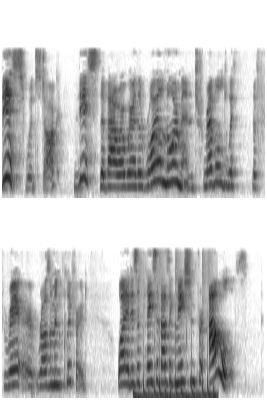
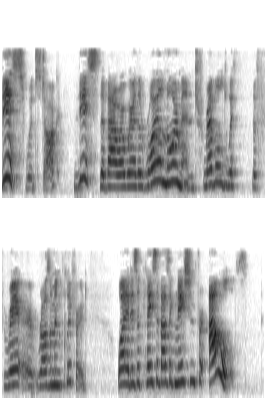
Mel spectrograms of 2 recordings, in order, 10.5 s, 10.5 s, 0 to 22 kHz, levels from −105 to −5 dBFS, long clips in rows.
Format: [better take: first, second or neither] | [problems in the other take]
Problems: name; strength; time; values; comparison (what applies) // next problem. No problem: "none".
second | background sound (Drum kit); 5 dB below the speech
